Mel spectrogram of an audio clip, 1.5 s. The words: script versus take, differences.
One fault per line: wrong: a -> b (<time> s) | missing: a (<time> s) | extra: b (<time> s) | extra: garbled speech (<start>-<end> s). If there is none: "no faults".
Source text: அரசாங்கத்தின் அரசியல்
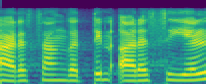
no faults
